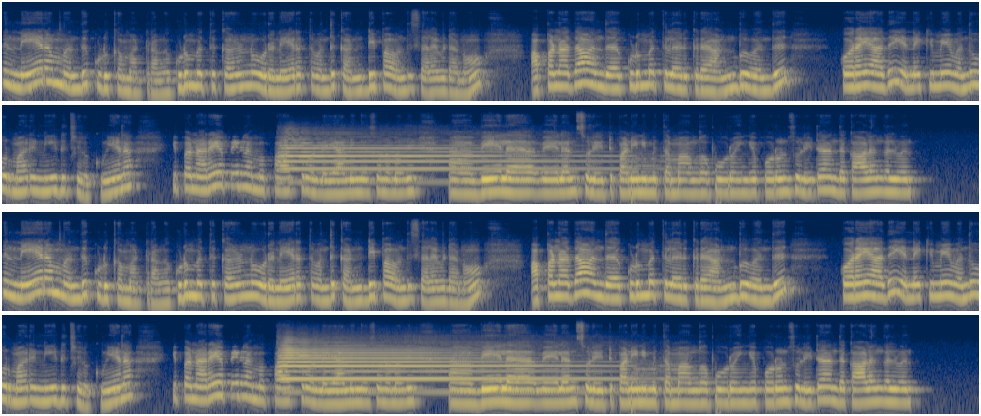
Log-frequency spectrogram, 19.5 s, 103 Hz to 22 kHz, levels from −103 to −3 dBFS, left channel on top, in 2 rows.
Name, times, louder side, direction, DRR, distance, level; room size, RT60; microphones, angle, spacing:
voice 1, 0.0-5.0 5.3-7.9 8.4-11.3 11.6-18.9, right 1 dB, 10° right, 0.8 m, -30 dB
Trumpet, 12.5-16.8, right 6 dB, 85° right, 1.1 m, -31 dB
19.0 x 9.1 x 2.2 m
head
